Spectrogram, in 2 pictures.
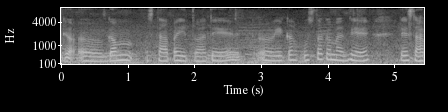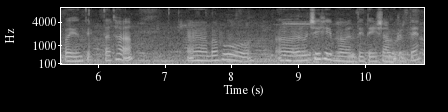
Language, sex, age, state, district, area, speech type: Sanskrit, female, 45-60, Karnataka, Dharwad, urban, spontaneous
